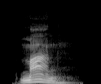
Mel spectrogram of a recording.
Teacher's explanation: Centralized and more open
